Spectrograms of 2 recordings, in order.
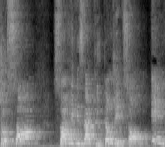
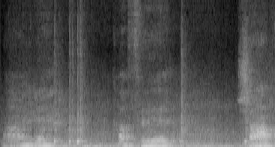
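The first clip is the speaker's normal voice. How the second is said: low, drawn-out single words; slow writing-along murmur; 5 semitones lower, 5 dB quieter, much slower than usual. Real, not acted. Teacher fills in the drinks chart, slow low words. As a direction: say each word slowly as you write it.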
